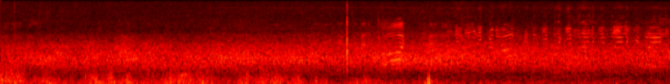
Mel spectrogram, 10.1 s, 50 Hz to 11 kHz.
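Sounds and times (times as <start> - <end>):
distant shouted calls: 5.7 - 10.0.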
